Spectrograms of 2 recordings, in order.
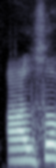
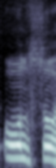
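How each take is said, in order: First: The first vowel sounds like 'ah'. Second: The first vowel sounds like 'aw'. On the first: The speaker calls it wrong. "कुछ आल्सो पढ़ते हैं" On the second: The speaker calls it right. "Word ये ऑल्सो है"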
